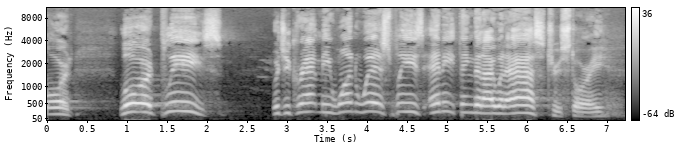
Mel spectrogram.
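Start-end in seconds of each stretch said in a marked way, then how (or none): 0.0-6.2 urgent, pleading, high, sudden outcry. Telling a story of a man praying on a beach, retelling a man shouting. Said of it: "all of a sudden he just shouted out".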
